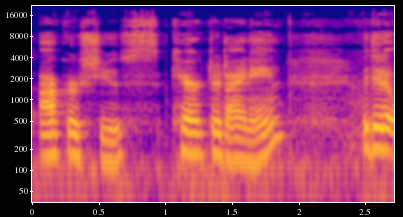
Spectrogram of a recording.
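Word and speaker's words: Akershus: um then we did our AC actually it's pronounced acaru character dining we did it last year as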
